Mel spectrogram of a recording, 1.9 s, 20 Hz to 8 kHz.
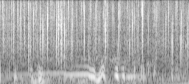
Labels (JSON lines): {"label": "biophony, cascading saw", "recorder": "SoundTrap 600 or HydroMoth"}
